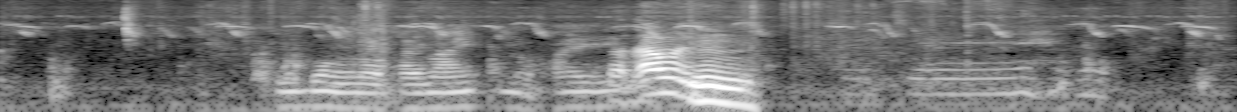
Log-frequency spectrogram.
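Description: Chickens clucking in a rural Bru ethnic village in Laos, a string of moderately close clucks with one louder, rising call midway, while a person murmurs quietly in between.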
